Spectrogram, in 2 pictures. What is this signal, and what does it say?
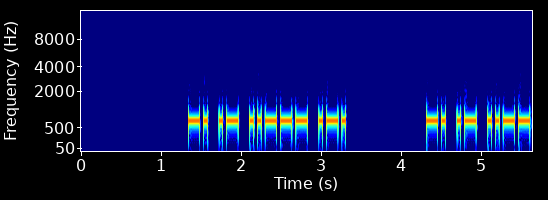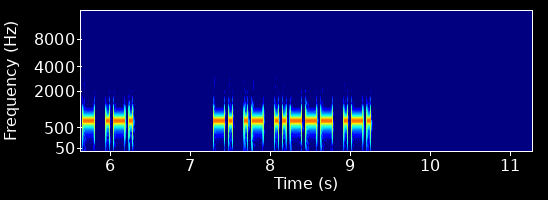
Morse code, heard as a keyed tone, about 25 wpm, 700 Hz. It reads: NA2R NA2R NA2R
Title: USA Call Signs - 4 Characters - Repeated 3x - 25wpm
